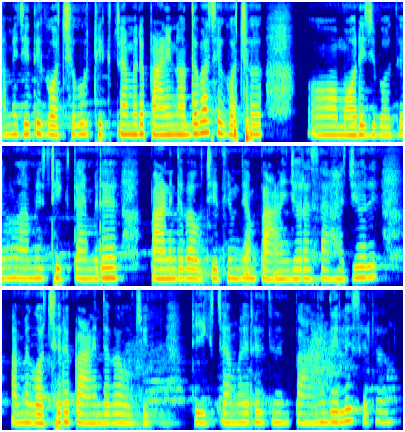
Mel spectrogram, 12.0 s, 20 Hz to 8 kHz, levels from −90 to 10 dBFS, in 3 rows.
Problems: continuous background conversations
